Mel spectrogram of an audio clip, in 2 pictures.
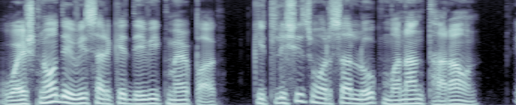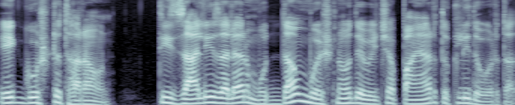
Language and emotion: Goan Konkani, neutral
